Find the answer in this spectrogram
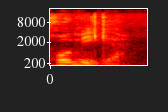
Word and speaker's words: hormiga: Latin, ants will be formigas, or I think in Spanish it's formiga again, or no, hormiga. Yeah.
